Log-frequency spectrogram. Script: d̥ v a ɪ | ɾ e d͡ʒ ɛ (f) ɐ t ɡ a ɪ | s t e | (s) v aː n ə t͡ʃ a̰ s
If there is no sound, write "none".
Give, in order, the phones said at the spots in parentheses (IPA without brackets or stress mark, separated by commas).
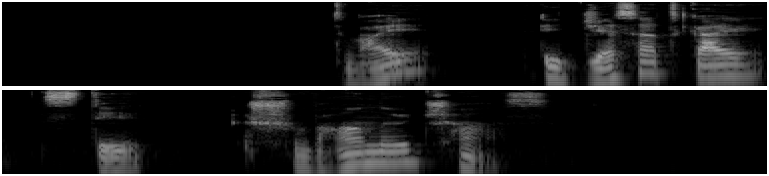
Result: s, ʃ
